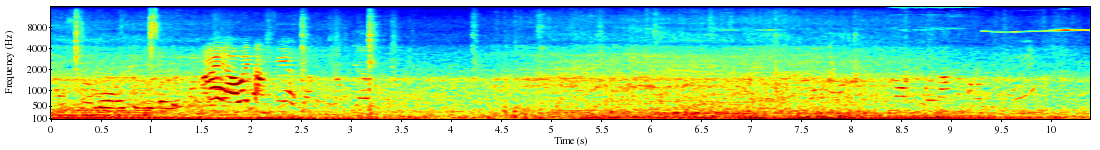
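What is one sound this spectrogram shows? Footsteps tap on pavement close by.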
